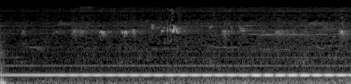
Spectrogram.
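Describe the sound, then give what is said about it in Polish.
A steady, unwavering pure test tone hums continuously at a moderate pitch, with faint bird chirps twittering in the distance and a slight pulsing wobble toward the end. “A to jest 432 Hz.”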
